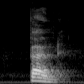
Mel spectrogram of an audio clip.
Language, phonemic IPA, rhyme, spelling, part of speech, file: Dutch, /pœy̯n/, -œy̯n, puin, noun, Nl-puin.ogg
- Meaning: 1. rubble, debris, wreckage; also as recycled building material 2. ruins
